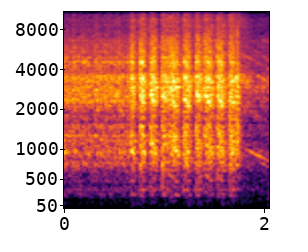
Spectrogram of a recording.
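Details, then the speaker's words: Lexus LS430 that sat abandoned, battery and throttle body just refitted: fast, even cranking for about a second, then it stops without firing; cranks but won't start. Owner suspects an unplugged sensor plug or low-pressure fuel pump connector. "I wonder if it won't kick over because of that sensor."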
